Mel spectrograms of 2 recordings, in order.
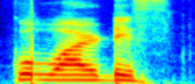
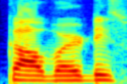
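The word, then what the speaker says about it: cowardice: रहा है कोवार्डिस कोडिस आपको पता है कावर्डिस होता है कोवार्डिस नहीं होता है कोवडाइस भी नहीं होता है देखो डाइस लिखना लिखने की कोशिश कर रहा है। कोवार्डिस होता है क्या? कोवार्डिस। कोवार्डिस की spelling C ओ डब्ल्यू कावर्डिस पढ़ा करो तो ज्यादा अच्छे से याद रहेगा क्योंकि कावर्ड से कावर्डिस बना है भाई।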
